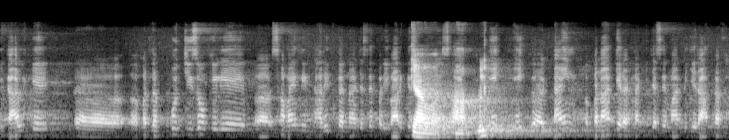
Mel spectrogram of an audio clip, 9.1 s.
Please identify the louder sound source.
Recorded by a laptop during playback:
user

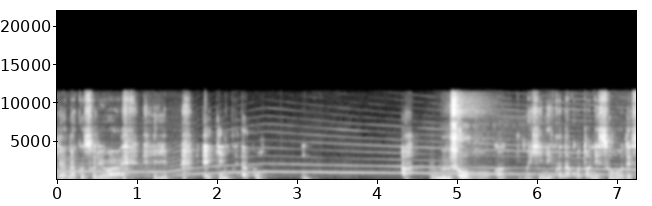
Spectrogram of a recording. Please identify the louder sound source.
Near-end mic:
user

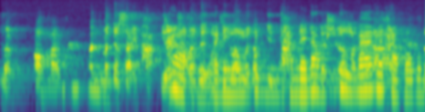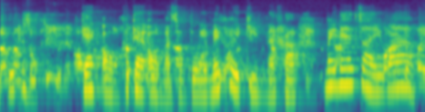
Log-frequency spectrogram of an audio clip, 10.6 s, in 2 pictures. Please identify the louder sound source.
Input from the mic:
user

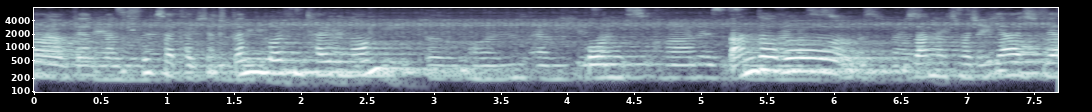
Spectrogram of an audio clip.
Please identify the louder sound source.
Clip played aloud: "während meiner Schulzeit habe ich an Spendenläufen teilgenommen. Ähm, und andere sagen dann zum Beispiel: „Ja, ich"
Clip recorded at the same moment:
echo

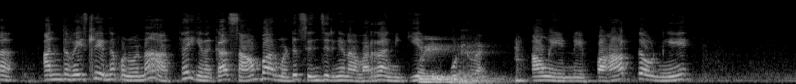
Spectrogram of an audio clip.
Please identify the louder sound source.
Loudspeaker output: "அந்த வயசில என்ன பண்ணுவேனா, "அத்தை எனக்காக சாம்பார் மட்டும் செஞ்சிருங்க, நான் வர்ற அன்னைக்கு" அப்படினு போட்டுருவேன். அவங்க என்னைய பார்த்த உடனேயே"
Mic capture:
user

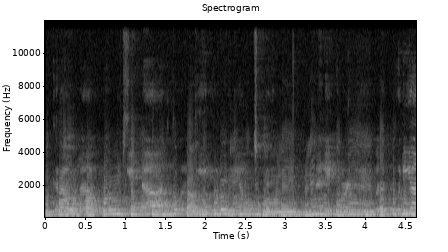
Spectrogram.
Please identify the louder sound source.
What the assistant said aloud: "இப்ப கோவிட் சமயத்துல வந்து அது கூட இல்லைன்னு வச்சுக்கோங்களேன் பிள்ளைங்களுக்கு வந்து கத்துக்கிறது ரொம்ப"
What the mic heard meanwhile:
echo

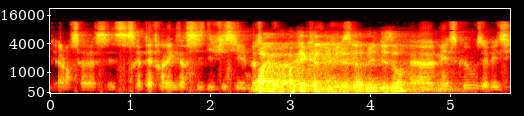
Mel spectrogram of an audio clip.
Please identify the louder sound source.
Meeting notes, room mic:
user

